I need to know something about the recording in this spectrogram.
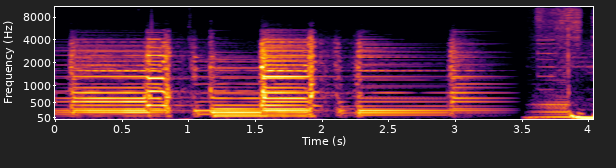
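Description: A pop song plays on the radio station Antenne Bad Kreuznach with a loud, steady mix of chords and beat, sustained harmonic tones with rhythmic breaks, and a bright burst near the end; no one speaks over it.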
